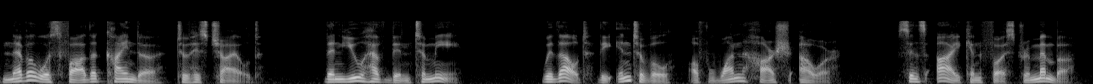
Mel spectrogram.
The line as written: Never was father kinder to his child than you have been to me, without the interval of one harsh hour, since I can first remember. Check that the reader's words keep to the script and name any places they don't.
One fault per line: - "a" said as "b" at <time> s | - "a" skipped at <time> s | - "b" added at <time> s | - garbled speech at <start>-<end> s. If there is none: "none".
none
